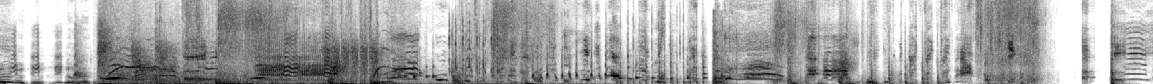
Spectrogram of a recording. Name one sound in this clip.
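A cartoon worm dances wildly.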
